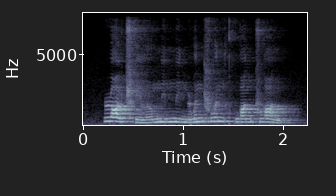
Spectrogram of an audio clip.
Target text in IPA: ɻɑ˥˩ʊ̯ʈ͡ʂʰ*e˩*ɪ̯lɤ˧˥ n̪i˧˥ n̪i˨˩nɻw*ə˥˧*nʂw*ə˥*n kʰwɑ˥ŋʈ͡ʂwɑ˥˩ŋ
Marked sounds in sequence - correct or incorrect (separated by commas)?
correct, correct, incorrect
